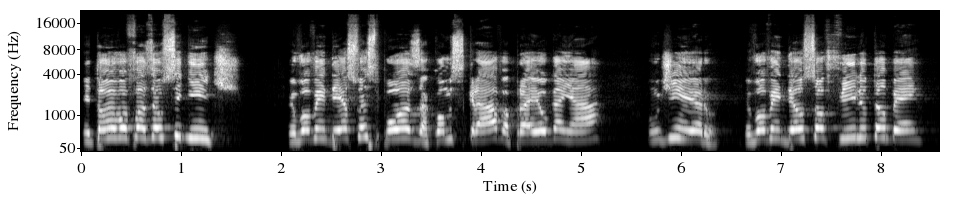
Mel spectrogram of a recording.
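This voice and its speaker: Man doing a high-pitched stern king, plain delivery. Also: fairly even intonation, normal speed, fairly bright tone, smooth. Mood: firm. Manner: firm, conversational, then scolding. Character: stern wealthy king, man, middle-aged.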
